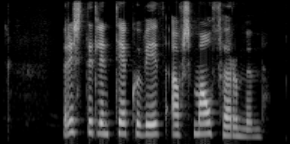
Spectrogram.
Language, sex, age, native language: Icelandic, female, 40-49, Icelandic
